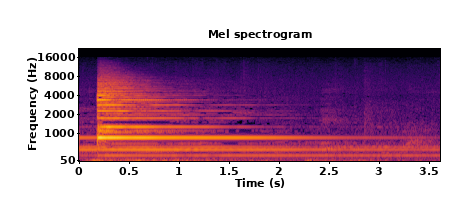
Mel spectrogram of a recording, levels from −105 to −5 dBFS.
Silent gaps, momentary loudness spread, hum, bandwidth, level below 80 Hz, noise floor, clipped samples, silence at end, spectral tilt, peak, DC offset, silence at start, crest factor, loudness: none; 27 LU; none; 12.5 kHz; -52 dBFS; -46 dBFS; under 0.1%; 0 s; -1 dB/octave; -8 dBFS; under 0.1%; 0 s; 20 dB; -24 LUFS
